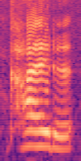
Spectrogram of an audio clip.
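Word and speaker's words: 帰る: So Kaeru means frog, and Kaeru, which might sound the same to some people, but it has a different emphasis on a different syllable in Japanese.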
